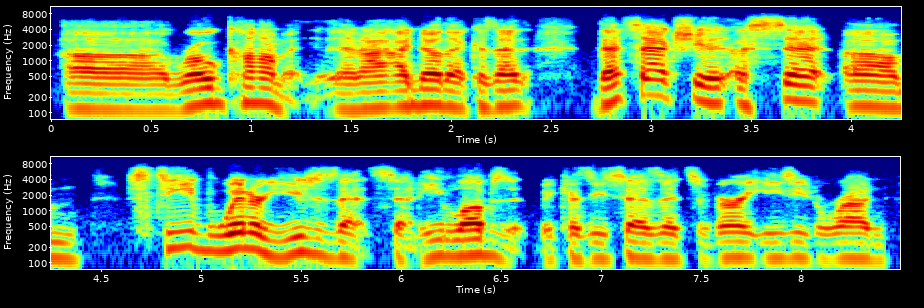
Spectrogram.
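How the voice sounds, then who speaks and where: A man's voice: mid-range voice, normal speed, a bit bright, no room sound, muffled recording. A man co-hosting a casual livestream chat from inside his parked car. He rambles and digresses, restarting his sentences often. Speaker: livestream co-host.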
